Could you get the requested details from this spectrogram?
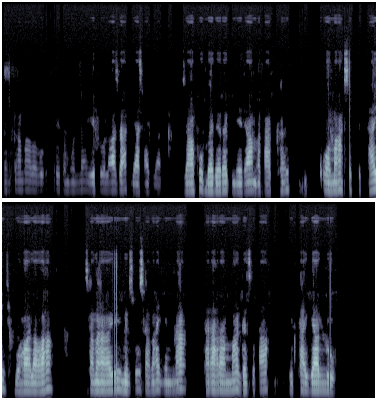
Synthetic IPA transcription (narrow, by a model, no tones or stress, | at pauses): ʔɨɾkʼanabəwɔʔt̪ʼjɛt̪ʰəmonːajɛʃolazafjasajːal | zafubəd̪əɾəɡme̞d̪aməkʰakʰːəl | kʼo̞masɨt̪ʰːɨt̪ʰːajbəhalawa | səmaawimɨsʼusəmajɨnːa | t̪ʰəɾaɾamːaɡəsʼɨt̪ʰa | jɪt̪ʰːajːalːu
